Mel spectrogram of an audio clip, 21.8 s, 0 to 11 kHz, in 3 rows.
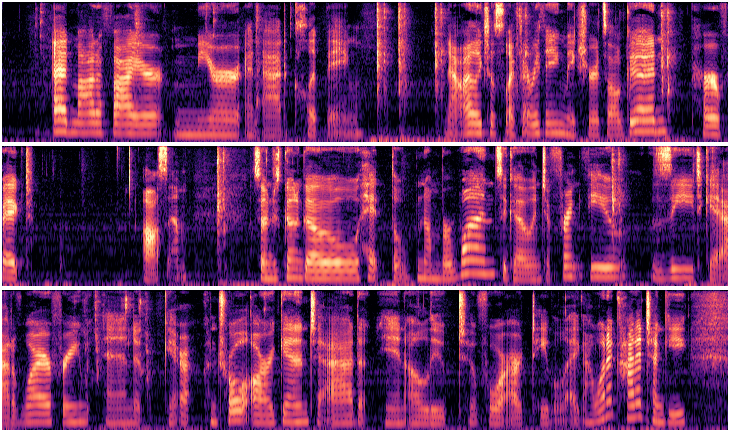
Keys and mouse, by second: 0.3-4.8 drag, 3.7 a, 4.0 a, 5.2 g, 9.4 KP_1, 13.4 z, 15.7 ctrl+r.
